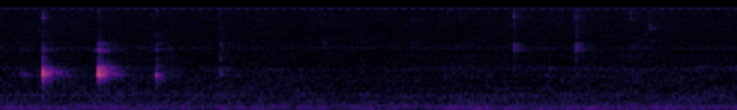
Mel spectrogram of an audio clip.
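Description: Clear plastic Invisalign aligners clicking as they are pressed and seated onto the teeth: three sharp clicks in the first second and a half, then a few fainter ones a few seconds later.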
